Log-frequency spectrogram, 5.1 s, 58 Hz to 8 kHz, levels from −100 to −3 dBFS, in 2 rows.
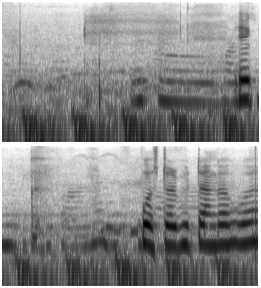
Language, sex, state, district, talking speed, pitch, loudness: Hindi, female, Bihar, West Champaran, 70 wpm, 235 Hz, -19 LUFS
